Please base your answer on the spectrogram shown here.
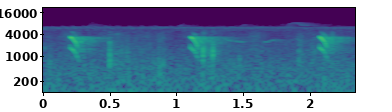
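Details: A Barred Forest-Falcon vocalizing in late afternoon in the Yabotí Biosphere forest, Misiones, gives three sharp, barking notes that drop in pitch, roughly one per second, over a soft hiss of forest background.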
